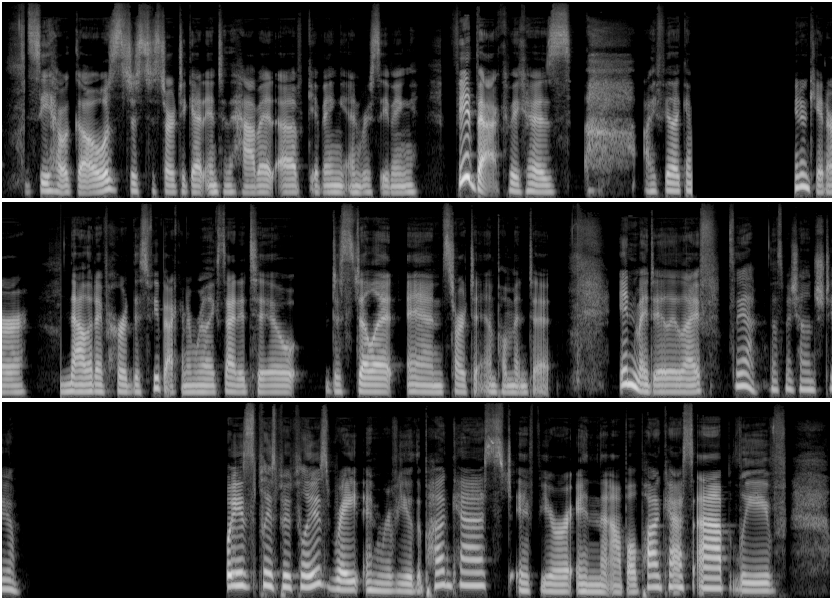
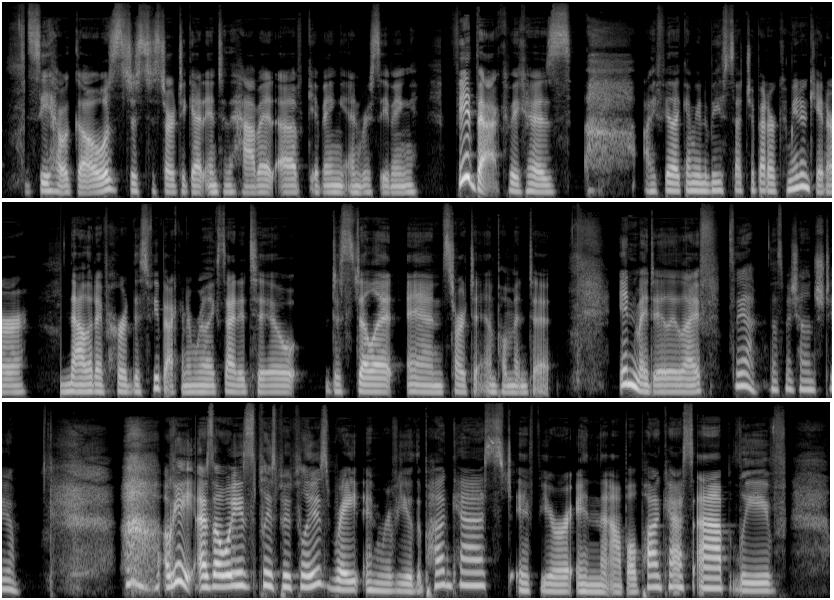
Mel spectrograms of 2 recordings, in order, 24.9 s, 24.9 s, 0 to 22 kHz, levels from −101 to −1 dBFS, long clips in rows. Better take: second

